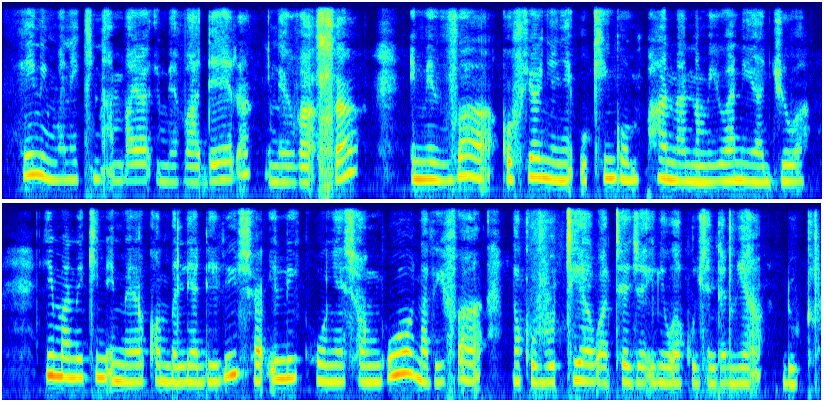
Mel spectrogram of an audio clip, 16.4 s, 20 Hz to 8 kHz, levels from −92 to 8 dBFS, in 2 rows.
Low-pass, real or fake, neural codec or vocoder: 7.2 kHz; fake; codec, 16 kHz, 4 kbps, X-Codec, WavLM features, trained on Multilingual LibriSpeech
